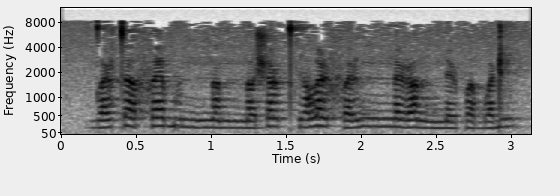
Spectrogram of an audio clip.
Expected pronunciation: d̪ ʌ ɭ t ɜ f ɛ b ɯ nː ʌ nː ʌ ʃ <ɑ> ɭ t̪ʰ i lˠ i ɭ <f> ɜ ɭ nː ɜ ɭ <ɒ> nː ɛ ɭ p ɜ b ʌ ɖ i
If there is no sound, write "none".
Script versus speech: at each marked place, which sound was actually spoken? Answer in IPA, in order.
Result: ɒ, f, ʌ

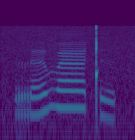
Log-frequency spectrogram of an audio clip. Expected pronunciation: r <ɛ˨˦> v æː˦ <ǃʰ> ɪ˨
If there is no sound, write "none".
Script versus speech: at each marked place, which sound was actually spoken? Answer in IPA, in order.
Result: ɛ˨˦, ǃ

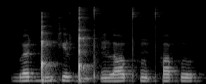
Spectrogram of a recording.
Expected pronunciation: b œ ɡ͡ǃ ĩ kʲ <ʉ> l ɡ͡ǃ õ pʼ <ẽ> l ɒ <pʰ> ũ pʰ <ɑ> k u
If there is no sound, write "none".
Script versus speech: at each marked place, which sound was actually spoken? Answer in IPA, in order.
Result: ʉ, ĩ, pʰ, ɒ

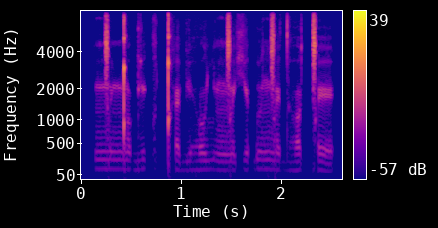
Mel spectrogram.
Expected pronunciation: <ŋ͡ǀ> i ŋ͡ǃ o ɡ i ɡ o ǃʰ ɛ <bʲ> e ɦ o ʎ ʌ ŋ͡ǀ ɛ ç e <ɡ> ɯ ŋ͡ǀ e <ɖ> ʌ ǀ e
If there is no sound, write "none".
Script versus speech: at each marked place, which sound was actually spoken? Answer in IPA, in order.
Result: ŋ͡ǀ, bʲ, ɓ, dʱ

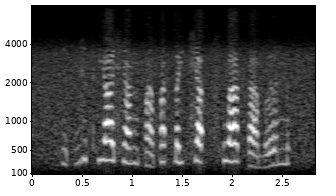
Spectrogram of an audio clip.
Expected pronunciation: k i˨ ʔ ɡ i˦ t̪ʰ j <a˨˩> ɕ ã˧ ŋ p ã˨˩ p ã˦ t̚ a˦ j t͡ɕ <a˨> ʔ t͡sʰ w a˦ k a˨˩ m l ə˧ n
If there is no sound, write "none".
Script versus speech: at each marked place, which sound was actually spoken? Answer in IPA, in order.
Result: a˦, a˦

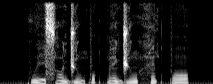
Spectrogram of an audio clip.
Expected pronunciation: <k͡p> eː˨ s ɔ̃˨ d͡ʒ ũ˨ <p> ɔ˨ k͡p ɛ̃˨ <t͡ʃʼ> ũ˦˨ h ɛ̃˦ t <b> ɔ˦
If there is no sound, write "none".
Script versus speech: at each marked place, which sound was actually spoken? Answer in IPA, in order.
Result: kʷ, p, d͡ʒ, p

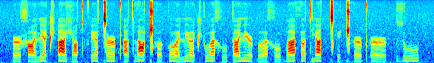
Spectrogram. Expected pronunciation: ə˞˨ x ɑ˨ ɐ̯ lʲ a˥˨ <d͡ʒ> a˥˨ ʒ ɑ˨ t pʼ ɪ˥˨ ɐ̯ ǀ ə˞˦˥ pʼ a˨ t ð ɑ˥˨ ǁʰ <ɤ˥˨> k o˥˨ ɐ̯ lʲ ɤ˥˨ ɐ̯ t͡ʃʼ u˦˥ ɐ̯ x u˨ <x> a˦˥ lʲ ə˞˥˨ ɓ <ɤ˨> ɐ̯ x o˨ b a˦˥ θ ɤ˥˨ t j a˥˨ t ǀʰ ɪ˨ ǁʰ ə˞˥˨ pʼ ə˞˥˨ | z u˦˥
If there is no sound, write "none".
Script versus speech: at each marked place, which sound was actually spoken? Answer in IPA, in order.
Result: t͡ʃʼ, ɤ˨, ɡ, ɤ˨

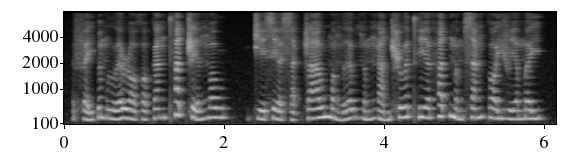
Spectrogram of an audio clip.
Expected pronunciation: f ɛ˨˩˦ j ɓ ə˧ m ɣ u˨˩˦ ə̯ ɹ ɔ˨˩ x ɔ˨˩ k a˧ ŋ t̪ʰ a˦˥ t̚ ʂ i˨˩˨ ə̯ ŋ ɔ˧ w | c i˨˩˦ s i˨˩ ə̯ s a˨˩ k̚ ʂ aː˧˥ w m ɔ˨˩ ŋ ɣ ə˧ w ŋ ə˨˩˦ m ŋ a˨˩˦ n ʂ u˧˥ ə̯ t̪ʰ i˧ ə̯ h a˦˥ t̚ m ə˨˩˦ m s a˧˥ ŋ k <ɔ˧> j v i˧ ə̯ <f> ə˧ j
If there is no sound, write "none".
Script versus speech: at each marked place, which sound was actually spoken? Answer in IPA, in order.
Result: ɔ˧, m

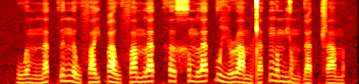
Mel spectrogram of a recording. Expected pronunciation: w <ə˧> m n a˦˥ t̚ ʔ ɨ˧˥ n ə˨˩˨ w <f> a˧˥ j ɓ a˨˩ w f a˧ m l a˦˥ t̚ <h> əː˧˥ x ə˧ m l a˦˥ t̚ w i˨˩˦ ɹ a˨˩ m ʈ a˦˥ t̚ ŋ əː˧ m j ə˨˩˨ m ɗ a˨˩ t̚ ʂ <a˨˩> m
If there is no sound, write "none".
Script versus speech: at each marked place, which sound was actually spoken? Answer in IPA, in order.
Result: ə˨˩, f, h, a˨˩

